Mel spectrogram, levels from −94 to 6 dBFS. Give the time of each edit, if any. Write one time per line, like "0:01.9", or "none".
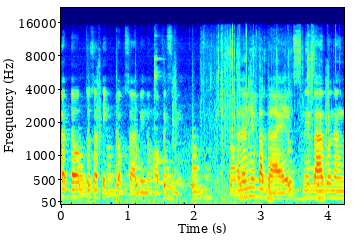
0:02.0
